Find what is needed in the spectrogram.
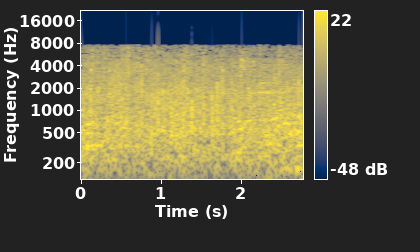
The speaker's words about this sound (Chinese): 让我们用掌声感谢慈悲的卢金红台长。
